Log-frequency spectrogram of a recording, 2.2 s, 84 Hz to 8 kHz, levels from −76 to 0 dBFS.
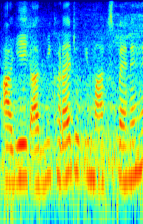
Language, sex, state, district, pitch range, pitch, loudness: Hindi, male, Maharashtra, Mumbai Suburban, 200-225 Hz, 215 Hz, -16 LUFS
